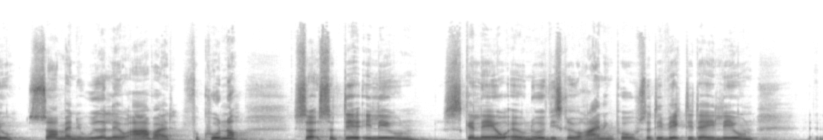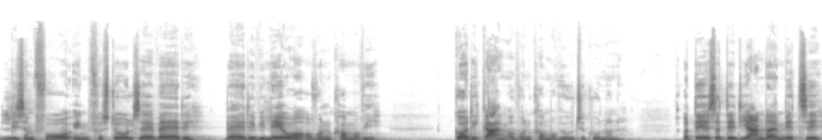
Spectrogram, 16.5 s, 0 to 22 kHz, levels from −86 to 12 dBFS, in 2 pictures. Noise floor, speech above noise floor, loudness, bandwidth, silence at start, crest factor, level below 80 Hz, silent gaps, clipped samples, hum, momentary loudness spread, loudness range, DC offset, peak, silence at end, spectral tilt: -46 dBFS; 25 dB; -21 LUFS; 18 kHz; 0 s; 18 dB; -46 dBFS; none; under 0.1%; none; 11 LU; 2 LU; under 0.1%; -2 dBFS; 0 s; -4.5 dB/octave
